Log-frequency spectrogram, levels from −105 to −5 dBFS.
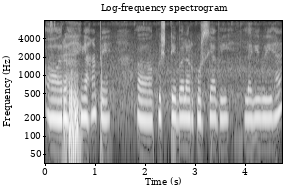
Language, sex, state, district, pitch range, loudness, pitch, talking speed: Hindi, female, Bihar, Kaimur, 195-210 Hz, -18 LUFS, 200 Hz, 140 wpm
